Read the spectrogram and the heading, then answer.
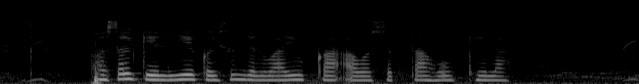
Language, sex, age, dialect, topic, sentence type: Bhojpuri, female, 25-30, Western, agriculture, question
